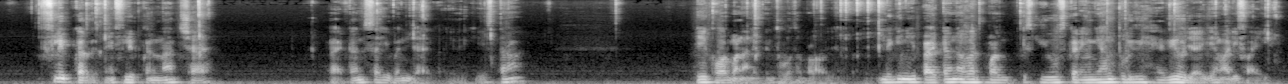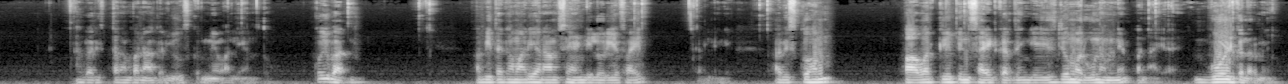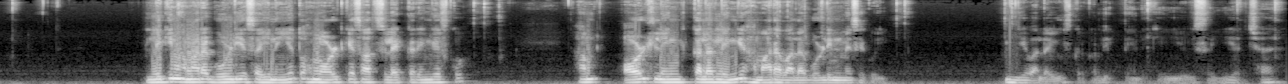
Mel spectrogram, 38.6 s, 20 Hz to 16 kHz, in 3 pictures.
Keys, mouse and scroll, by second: 0.1 right click, 0.6 scroll up 1, 2.9 click, 3.4 ctrl+r, 5.4-6.7 drag, 6.7 ctrl+r, 7.6 ctrl+scroll up 1, 9.0-10.9 drag, 10.9 ctrl+right click, 11.4 ctrl+r, 12.6-13.0 scroll down 1, 14.5-16.3 drag, 16.3 right click, 18.5 click, 18.6 click, 19.7 right click, 21.7 click, 24.8-25.2 scroll up 1, 29.5 alt+Num_Lock, 29.5 scroll up 1, 29.8 alt+click, 30.8 scroll down 1, 33.1 ctrl+alt+shift+s, 34.0 click, 36.4-36.8 scroll up 1.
